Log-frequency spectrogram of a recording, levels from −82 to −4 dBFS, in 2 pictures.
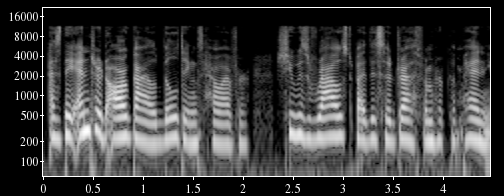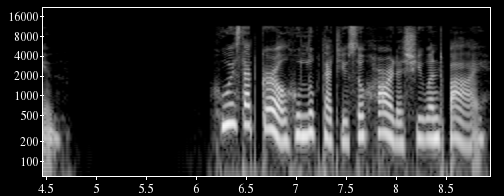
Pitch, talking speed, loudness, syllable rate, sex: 230 Hz, 195 wpm, -19 LUFS, 5.8 syllables/s, female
